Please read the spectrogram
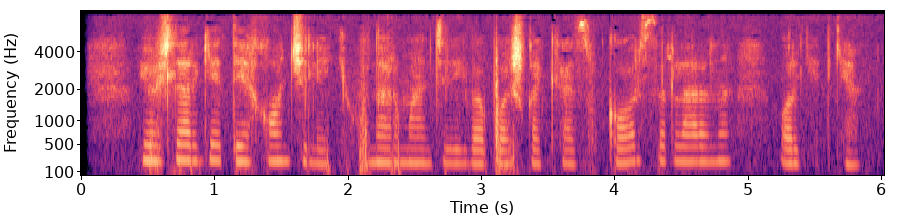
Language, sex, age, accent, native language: Uzbek, female, 19-29, Buxoro, Uzbek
